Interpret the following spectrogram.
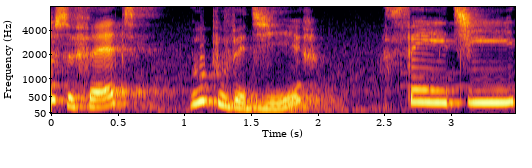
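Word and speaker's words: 飞机: Un avion, en chinois, c'est 飞机. 飞机. Attention à bien respecter le premier ton. De ce fait, vous pouvez dire 飞机在哪里? 飞机在哪里?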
